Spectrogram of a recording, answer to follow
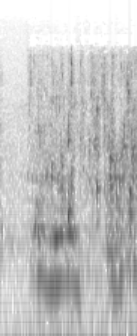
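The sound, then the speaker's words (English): A toilet flushes, a rushing gurgle of water that swells quickly and churns steadily for the short length of the sound, with no voices over it; the water comes back up instead of going down. “I flush it and water comes up, not down.”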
